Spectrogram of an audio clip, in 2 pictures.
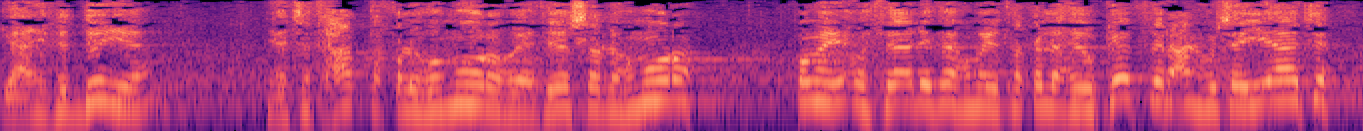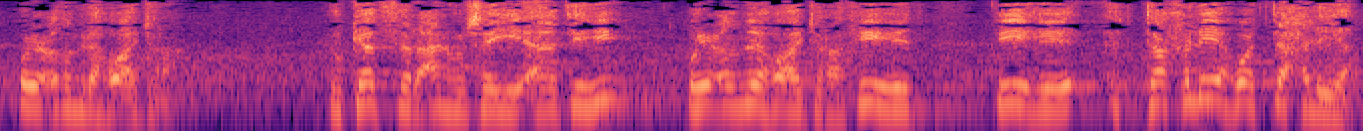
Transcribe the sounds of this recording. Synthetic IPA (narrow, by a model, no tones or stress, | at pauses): jaʕnifid̪ːʊnja | jaʕnit̪ɪt̪aħɑqːɑqlɪhʊmuːɾɪhwɪjat̪ajasːɑɾˤlɪhʊmuːɾˤʊ | wmawɪθːaːlɪθahʊmajat̪ːɑqɪlːahjʊkaθːɪɾʕanɦʊsajːɪʔaːt̪ɪ | wɪjʊʕðˤɨmlahʔad͡ʒɾˤɑ̰ | jʊkaθːɪɾʕanhʊsajːɪʔaːt̪ɪhi | wɪjʊʕðˤɨmlahʔad͡ʒɾˤɑfiːh | fiːhɪt̪ːaxlɪjawɪt̪ːaħlɪja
